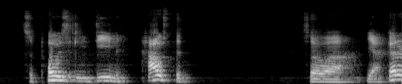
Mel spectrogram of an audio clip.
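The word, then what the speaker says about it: Huijsen: they can confirm that we have got Dean House. That is how you pro that is how he prefers you pronunciate his name.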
